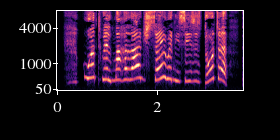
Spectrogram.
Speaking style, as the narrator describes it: they shrieked

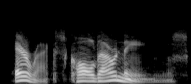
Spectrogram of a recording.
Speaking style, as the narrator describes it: Kiiri said

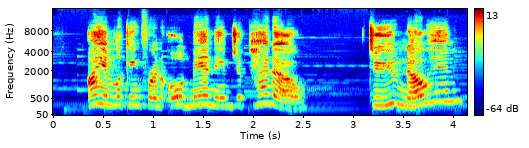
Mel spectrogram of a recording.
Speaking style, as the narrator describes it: Pinocchio called out

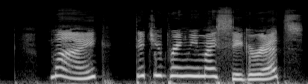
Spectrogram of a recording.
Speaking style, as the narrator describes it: She whined

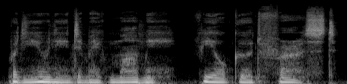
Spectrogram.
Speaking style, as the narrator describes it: she said, her voice low and sensual

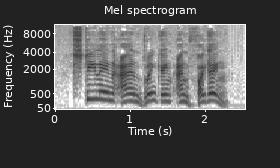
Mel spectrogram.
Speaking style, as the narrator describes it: shouted the blue men cheerfully

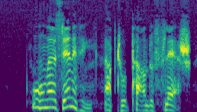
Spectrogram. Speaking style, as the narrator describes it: he added with a false laugh

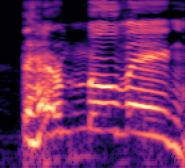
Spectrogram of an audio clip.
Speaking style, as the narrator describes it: Marcus screamed at the Mountie and the rest of the world

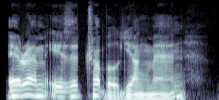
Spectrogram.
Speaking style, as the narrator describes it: Rain added sadly

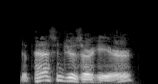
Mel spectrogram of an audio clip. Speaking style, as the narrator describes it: called out a voice

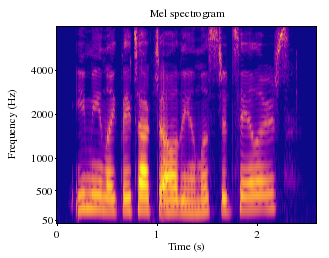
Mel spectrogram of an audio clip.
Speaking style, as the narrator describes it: The captain laughed

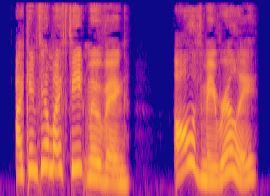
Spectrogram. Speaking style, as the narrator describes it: Clarice exclaimed

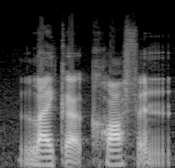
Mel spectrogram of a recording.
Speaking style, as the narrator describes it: said Barney in a hollow voice behind the door

